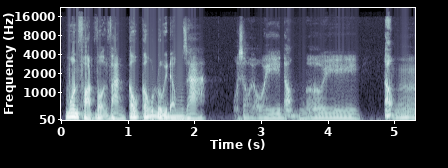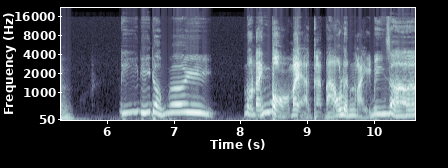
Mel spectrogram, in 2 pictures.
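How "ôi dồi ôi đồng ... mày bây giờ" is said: put-on high, pleading old man voice; a frightened old codger begging his friend to flee; panicked old man. A narrator's reading. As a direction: squeal the warning at your friend in panic.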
